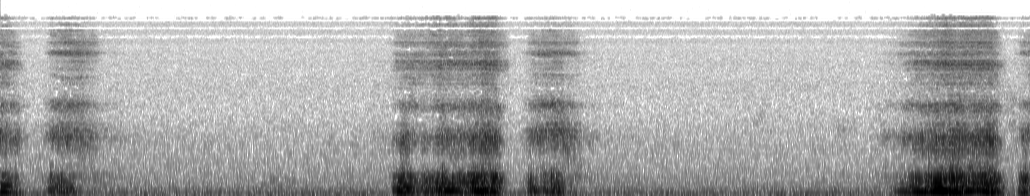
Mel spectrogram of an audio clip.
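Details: Real-time snoring of a sleeping person: loud, low, rumbling snores recurring in a slow breathing rhythm, with quiet pauses between them; snoring.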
